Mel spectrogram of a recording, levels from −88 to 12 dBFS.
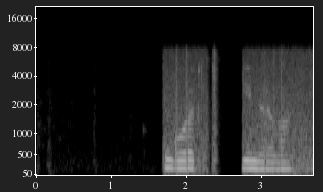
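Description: Noise suppressor artifacts run through the whole clip. The suppressor pulls down bands it judges to be steady noise, by about 17 dB. When the room noise rises by about 22 dB around 1.5 s, the leftover noise pumps between and under the speech.

At 2.28 s comes a short stall from a late packet. A packet arrived late and the jitter buffer ran dry. The receiver held the last sound for 56 ms until it turned up. It is heard as a brief smeared hold with a slight buzz or dip, and nothing is lost.

From 2.40 to 2.76 s there is a call audio freeze, likely from packets held up in transit. The last sound stretches into a fading buzz or hiss and then about 260 ms of silence. The whole gap is 345 ms. Speech resumes where it stopped, with nothing missing.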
